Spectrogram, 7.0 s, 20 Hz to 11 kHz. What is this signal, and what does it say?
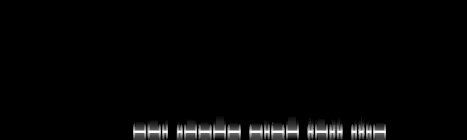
Morse code, heard as a keyed tone, about 22 wpm, 700 Hz. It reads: G1YLV
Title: DXCC-100 Call Signs - 5 Characters - Repeated 3x - 22wpm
